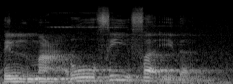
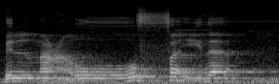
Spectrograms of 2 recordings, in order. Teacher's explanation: Kemudian pada ayat berikutnya, ayat yang ke-6, ini ada bacaan idgham, bil ma'rufi faida. Fi fa, ya, fa ketemu fa, maka boleh idgham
